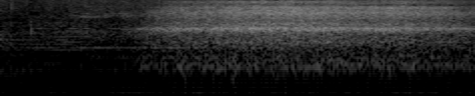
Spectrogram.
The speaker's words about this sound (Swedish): Vi börjar med ett djupare andetag in.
